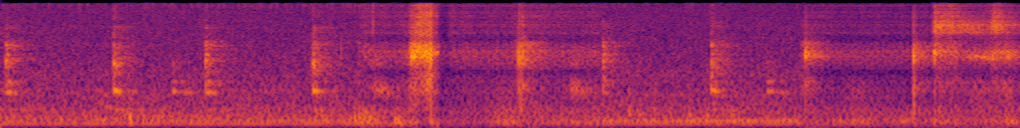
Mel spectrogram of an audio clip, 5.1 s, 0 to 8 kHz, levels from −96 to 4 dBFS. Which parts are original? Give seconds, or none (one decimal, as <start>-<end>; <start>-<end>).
0.0-1.8; 3.0-4.0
